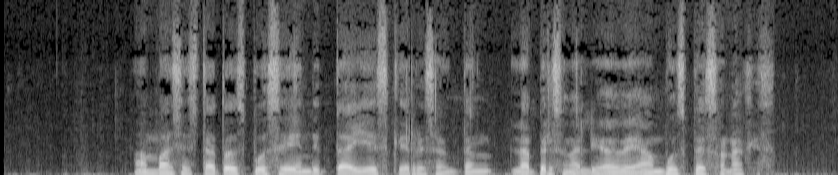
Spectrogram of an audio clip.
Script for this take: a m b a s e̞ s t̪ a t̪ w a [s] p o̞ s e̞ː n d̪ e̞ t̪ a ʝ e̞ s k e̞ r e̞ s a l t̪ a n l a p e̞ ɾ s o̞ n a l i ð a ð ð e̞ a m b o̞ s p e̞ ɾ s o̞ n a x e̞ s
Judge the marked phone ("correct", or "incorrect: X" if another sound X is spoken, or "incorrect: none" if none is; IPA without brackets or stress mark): correct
